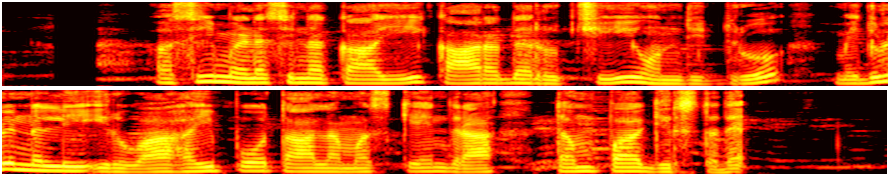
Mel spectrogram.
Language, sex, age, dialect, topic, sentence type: Kannada, male, 18-24, Mysore Kannada, agriculture, statement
